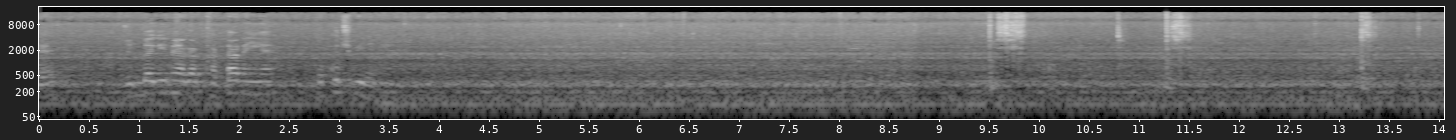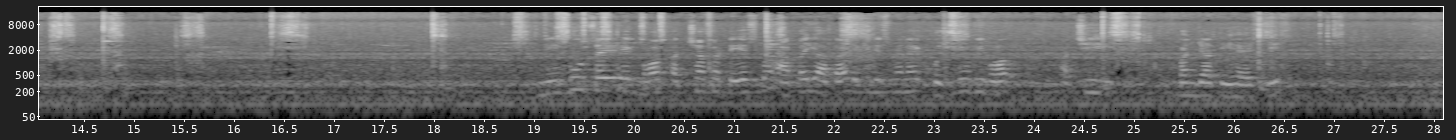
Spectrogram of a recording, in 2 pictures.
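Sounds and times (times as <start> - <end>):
food sizzling in a pan: 0.0 - 28.0
spatula scraping a pan: 9.4 - 10.1, 10.8 - 11.7, 13.2 - 17.0, 17.9 - 23.5, 24.5 - 25.3, 26.1 - 27.4.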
